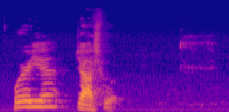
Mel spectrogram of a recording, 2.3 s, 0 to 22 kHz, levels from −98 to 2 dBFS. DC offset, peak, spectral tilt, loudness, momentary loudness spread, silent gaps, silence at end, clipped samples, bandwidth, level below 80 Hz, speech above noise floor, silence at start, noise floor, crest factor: under 0.1%; -12 dBFS; -6 dB/octave; -30 LUFS; 16 LU; none; 1.15 s; under 0.1%; 13 kHz; -74 dBFS; 36 dB; 0.15 s; -66 dBFS; 22 dB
